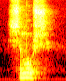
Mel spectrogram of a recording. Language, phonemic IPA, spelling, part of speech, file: Dutch, /smus/, smoes, noun / verb, Nl-smoes.ogg
- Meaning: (noun) excuse, pretext; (verb) inflection of smoezen: 1. first-person singular present indicative 2. second-person singular present indicative 3. imperative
